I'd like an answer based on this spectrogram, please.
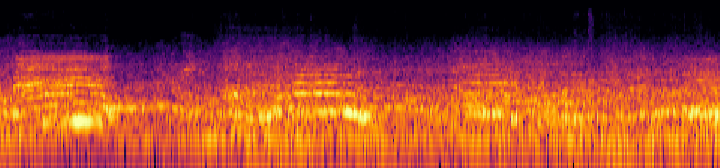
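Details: Masked cattle (sapi bertopeng) at an Indonesian farm, lowing in several drawn-out, harmonically rich moos that rise and fall, one after another, with voices and background music also audible.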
